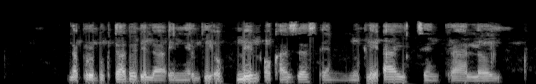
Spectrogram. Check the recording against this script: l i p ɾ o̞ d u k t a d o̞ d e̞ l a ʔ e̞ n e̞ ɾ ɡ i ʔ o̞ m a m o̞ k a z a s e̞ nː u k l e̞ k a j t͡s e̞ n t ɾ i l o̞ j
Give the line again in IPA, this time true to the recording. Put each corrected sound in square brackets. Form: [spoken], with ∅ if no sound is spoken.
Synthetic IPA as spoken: l [a] p ɾ o̞ d u k t a d o̞ d e̞ l a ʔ e̞ n e̞ ɾ ɡ i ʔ o̞ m [e] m o̞ k a z a s e̞ nː u k l e̞ [ʔ] a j t͡s e̞ n t ɾ [a] l o̞ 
